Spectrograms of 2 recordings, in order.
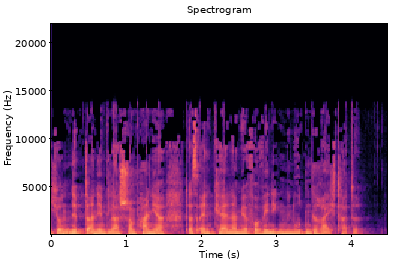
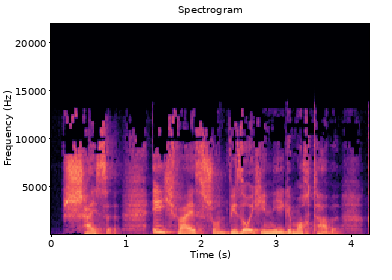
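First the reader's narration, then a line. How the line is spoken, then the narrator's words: Growled. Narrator (German): knurrte Jana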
